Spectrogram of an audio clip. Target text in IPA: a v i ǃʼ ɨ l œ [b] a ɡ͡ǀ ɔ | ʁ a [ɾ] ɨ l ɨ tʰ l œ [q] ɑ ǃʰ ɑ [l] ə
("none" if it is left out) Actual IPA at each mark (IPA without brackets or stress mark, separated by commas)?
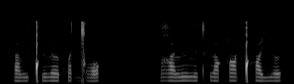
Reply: f, l, q, ʎ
